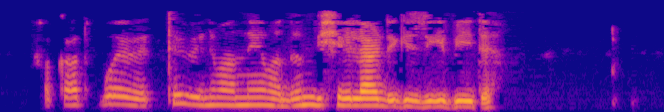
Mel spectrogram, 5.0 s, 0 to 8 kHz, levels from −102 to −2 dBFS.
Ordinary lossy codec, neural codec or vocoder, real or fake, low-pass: MP3, 24 kbps; none; real; 7.2 kHz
